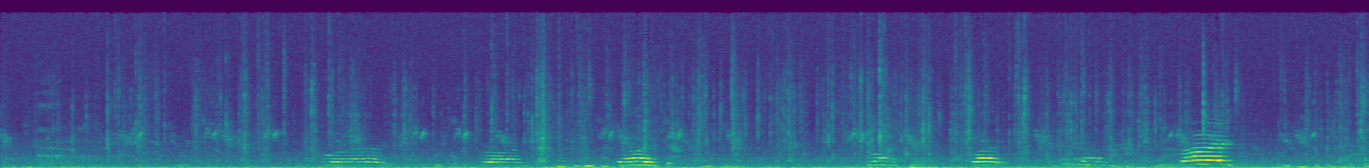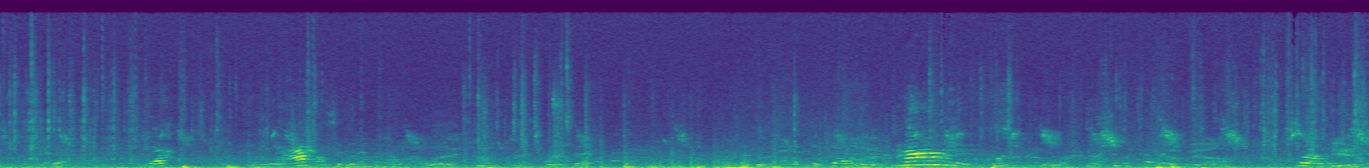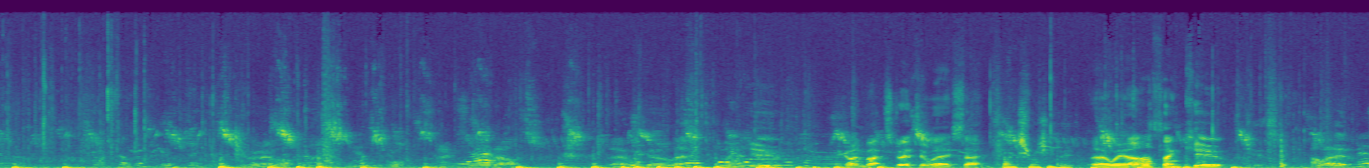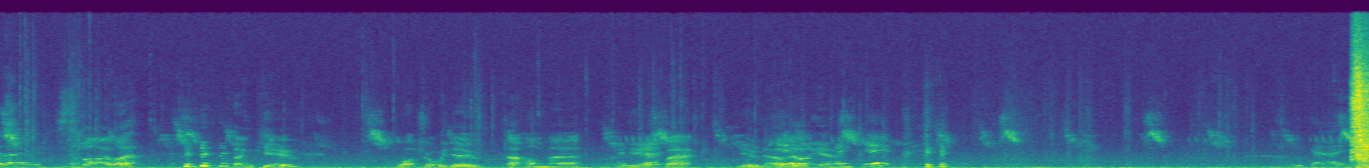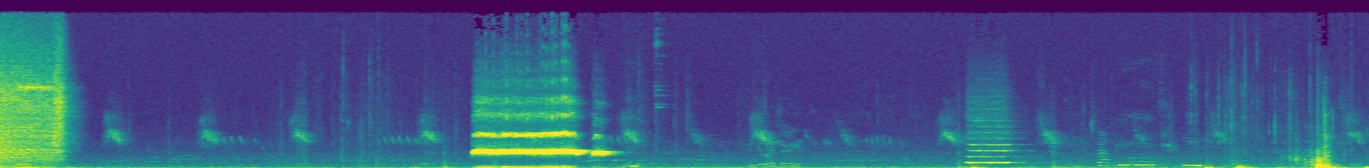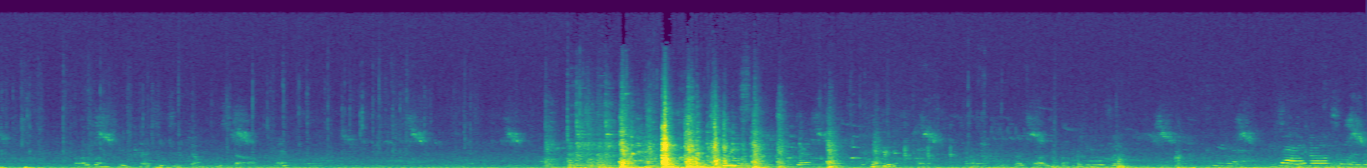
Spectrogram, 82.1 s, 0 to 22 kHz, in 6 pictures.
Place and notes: Scarborough - Scarborough North Bay Railway
Train ride from Scalby Mills Station to Peasholm Station ... lavalier mics clipped to baseball cap ...
Scarborough, UK, 10 July 2016, 10:30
